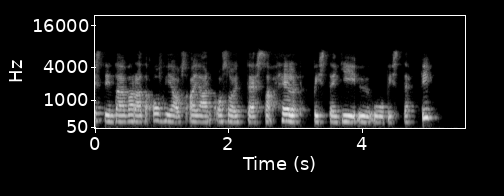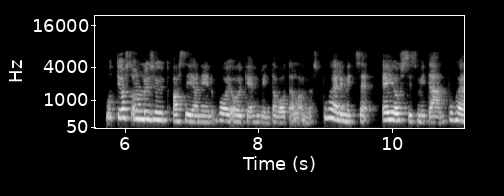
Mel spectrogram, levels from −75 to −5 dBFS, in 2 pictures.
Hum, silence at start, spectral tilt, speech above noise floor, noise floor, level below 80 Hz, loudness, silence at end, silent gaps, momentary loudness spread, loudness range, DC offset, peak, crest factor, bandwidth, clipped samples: none; 0 s; -5.5 dB/octave; 58 dB; -78 dBFS; -70 dBFS; -21 LUFS; 0 s; none; 9 LU; 3 LU; under 0.1%; -4 dBFS; 16 dB; 7.4 kHz; under 0.1%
